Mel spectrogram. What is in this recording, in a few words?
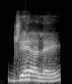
"jai alai", Indian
